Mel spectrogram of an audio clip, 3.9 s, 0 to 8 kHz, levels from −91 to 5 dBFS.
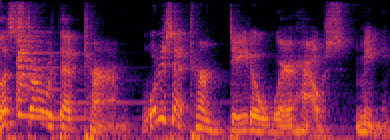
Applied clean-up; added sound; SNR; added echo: none; Gong; 11 dB; reverberation time 0.3 s.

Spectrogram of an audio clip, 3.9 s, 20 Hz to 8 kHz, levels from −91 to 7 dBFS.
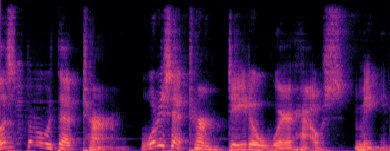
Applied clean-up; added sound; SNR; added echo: neural mask model DeepFilterNet 3.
